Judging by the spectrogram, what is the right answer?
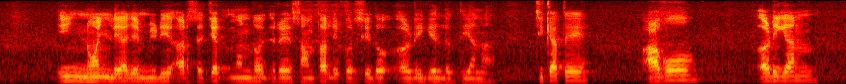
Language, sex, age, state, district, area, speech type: Santali, male, 30-45, Jharkhand, East Singhbhum, rural, spontaneous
